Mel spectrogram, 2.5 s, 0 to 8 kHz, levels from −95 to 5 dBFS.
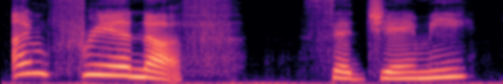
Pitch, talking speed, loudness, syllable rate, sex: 270 Hz, 120 wpm, -16 LUFS, 3.5 syllables/s, female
